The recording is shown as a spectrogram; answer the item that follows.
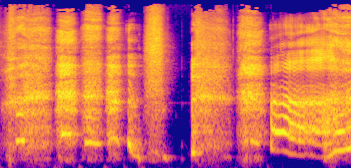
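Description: Heavy breathing during a breathing exercise: many quick, rough inhales and exhales in an uneven rhythm, some with a slight voiced, gasping edge. A longer strained breath with a falling tone closes the sequence.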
